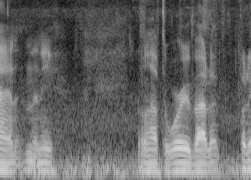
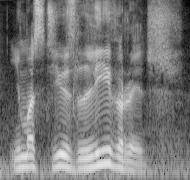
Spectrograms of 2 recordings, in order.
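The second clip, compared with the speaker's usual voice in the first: a hint of German accent, slow, leverage as LEE-ver-idge; lightly imitating a German friend, leverage said LEE-ver-idge; German accent quote; 3 semitones higher, slower than usual. German man at funeral advises digging, light German accent. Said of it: "heard leverage pronounced as leverage".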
